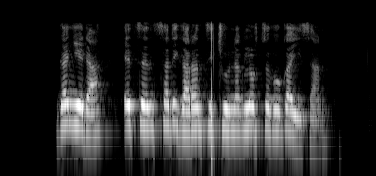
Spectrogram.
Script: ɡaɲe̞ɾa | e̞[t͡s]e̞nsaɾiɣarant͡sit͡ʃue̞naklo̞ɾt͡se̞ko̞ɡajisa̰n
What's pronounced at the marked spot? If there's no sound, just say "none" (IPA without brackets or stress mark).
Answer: t͡s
